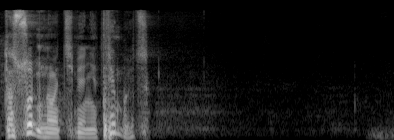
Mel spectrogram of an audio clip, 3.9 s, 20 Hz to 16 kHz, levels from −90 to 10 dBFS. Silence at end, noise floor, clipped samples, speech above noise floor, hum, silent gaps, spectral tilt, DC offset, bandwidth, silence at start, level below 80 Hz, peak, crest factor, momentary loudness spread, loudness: 2.5 s; -74 dBFS; under 0.1%; 55 dB; none; none; -4 dB/octave; under 0.1%; 12.5 kHz; 0.05 s; -54 dBFS; 0 dBFS; 22 dB; 21 LU; -19 LUFS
